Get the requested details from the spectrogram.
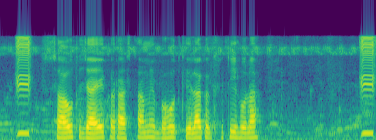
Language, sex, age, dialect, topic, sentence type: Bhojpuri, male, 31-35, Western, agriculture, statement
